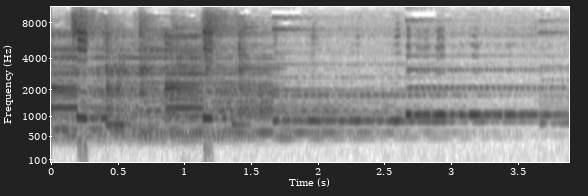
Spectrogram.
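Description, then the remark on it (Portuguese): A clock chimes twice, each loud metallic strike followed by a sustained ringing tone that lingers and slowly fades, with no voices present. “Cinderela ouvir o relógio bater.”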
